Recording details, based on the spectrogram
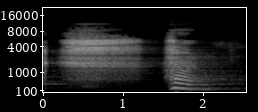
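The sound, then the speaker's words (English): A single sneeze during allergy season on a windy day: a drawn-out, breathy intake lasting about a second, then a sharp explosive burst that trails into a falling, voiced tail. It is fairly loud, with no talking over it. “Yes, let's just sit down here in the back and wait till your sneezing calms down.”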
